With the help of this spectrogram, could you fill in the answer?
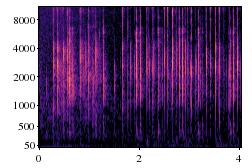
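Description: Fingertips of both hands type on a modded full-size Yunzii YZ98 mechanical keyboard with lubed switches, a foam and tape mod, and plastic keycaps. Short, bright plastic clacks with almost no low end die away almost instantly: a softer, sparser patter for the first second and a half, then a louder, denser stream of rapid keystrokes. The recording switches between a camera and a microphone.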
